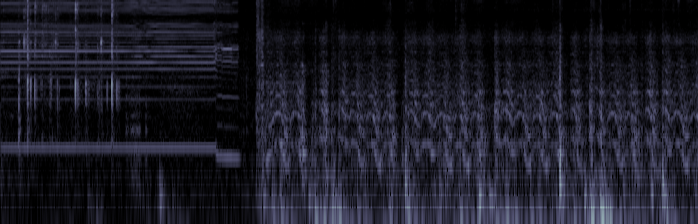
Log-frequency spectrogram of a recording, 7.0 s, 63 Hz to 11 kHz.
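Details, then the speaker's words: Abandoned Mercedes 300CD diesel, last ether burst, run without air cleaner: a tone, then rough irregular chugging and clatter that never settles to idle; cranks but won't start, owner unsure if lean or rich, later suspects low compression. "No idea if she's lean or rich. That's a horrible noise."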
